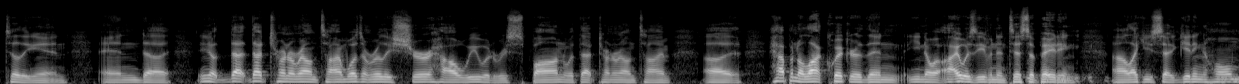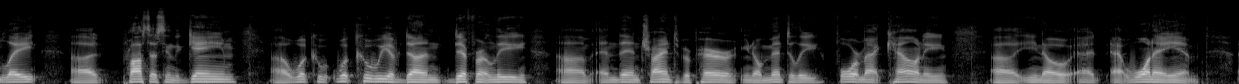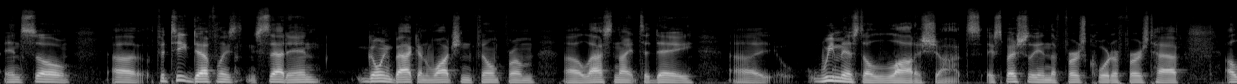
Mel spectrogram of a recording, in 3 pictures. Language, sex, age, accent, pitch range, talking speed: English, male, 20-39, American, 100-120 Hz, 170 wpm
